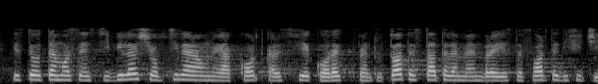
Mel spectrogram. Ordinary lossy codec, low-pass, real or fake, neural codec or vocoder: none; 5.4 kHz; real; none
